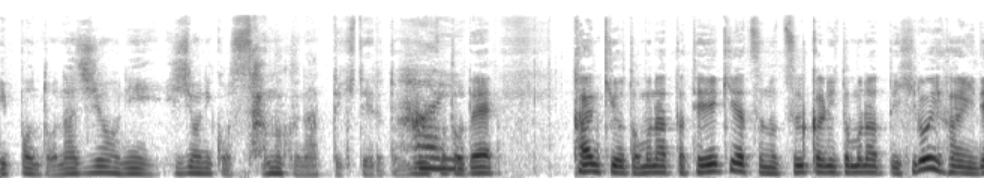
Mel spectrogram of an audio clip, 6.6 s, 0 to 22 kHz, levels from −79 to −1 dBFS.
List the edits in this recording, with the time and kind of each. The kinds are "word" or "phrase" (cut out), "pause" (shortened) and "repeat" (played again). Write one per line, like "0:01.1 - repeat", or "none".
none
